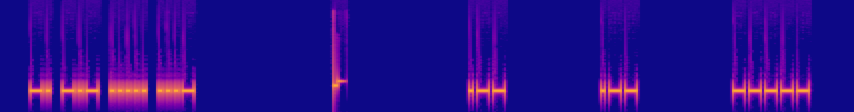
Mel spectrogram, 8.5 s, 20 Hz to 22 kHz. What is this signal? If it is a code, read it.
Morse code, heard as a keyed tone, about 30 wpm, spaced as for 15 wpm, 700 Hz. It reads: NK5V WW0
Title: USA Call Signs - 8x Character Spacing - 30wpm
